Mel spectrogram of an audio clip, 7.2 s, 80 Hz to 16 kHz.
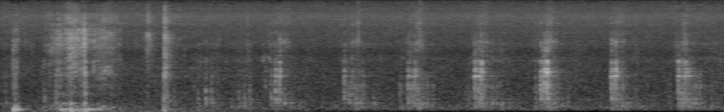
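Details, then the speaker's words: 60-series ute front diff at 18,000 km after 4WDing, pinion leaking oil, breather possibly clogged: rhythmic low thump and rumble about 90 times a minute while turning, from worn outer pinion bearing; diff being replaced. "that's also why i'm changing this diff i put the diff in when i put the diff in this car we checked the ring gear bearings the main carrier bearings we didn't check the pinion bearing which like there and in there where that noise is coming from it's coming out of the outer back of the pinion bearing"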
